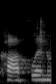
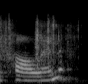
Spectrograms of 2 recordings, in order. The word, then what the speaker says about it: Coughlin: Coughlin Ranch, again, people often mispronounce this. They call it Coughlin Ranch, but it's really Coughlin.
